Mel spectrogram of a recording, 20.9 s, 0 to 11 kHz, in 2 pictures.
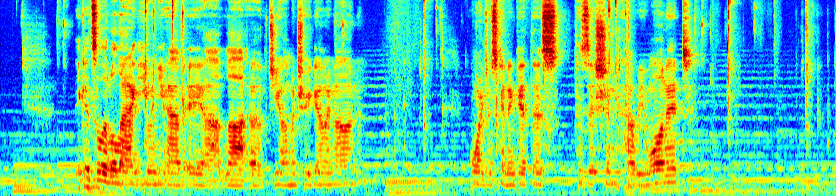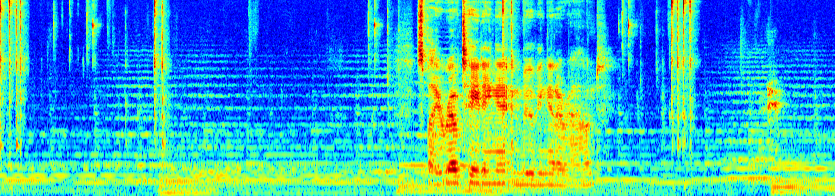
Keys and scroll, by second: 1.8 g, 7.6 g, 10.4 g, 12.7 r, 16.7 g, 19.1 r.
